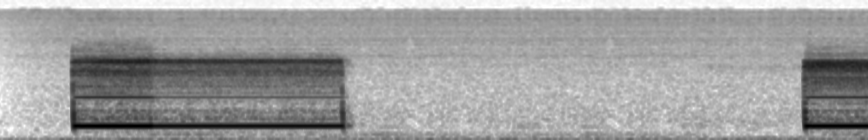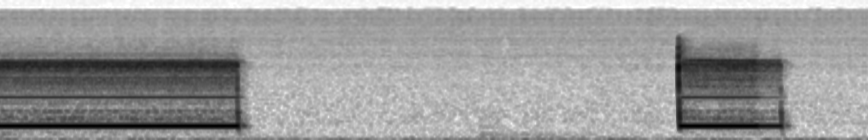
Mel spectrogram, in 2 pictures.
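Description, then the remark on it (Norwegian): A telephone ringback tone of a call to a work psychologist sounds in steady, buzzy pulses about a second long, separated by longer silent gaps, heard three times, clear with no one speaking. “Jeg ringer til arbeidspsykolog”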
